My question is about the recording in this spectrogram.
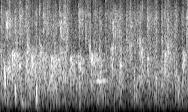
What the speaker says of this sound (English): Can we give Helen and Christina another round of applause?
